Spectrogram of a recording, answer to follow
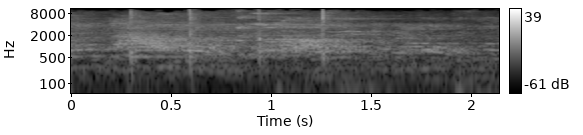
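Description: A basketball bouncing on a gym floor, a few separate thuds, over background crowd chatter.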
